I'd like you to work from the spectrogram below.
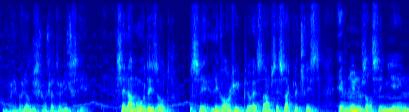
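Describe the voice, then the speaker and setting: With music in the background and audible room echo, a man of medium pitch talks at a fairly slow pace with ordinary pitch variation. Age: 90s. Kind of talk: interview monologue.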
